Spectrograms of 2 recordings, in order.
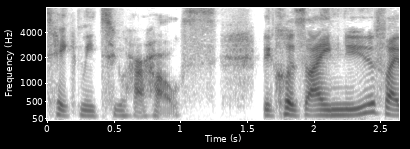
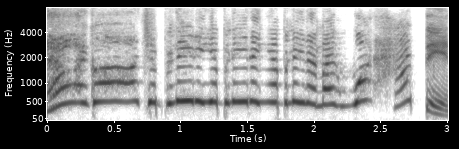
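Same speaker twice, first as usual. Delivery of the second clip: very high, frantic, rushed, panicked screaming; 5 dB louder than usual. Retelling how her mom reacted on seeing blood: imitating her mom screaming. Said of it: "she started screaming".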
